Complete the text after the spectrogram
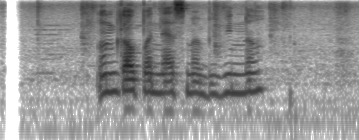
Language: Nepali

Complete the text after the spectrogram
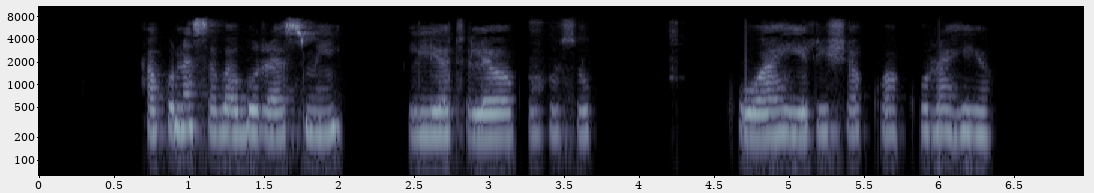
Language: Swahili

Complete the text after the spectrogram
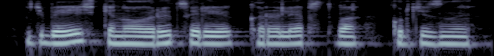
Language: Russian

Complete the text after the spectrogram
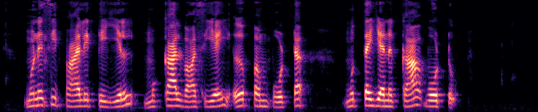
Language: Tamil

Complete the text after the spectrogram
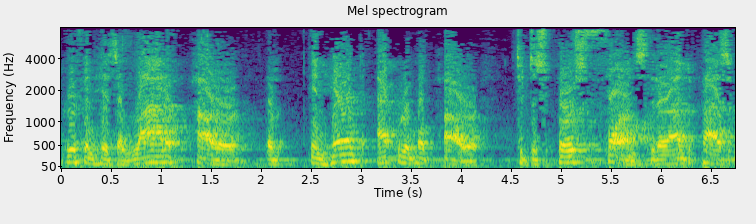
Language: English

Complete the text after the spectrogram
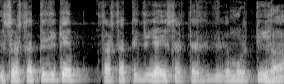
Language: Bhojpuri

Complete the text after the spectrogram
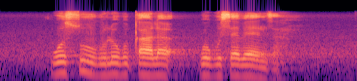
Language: Zulu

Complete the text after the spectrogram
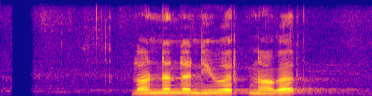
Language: Nepali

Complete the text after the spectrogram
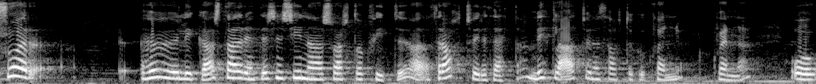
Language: Icelandic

